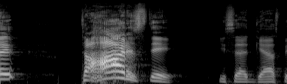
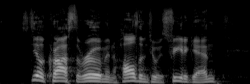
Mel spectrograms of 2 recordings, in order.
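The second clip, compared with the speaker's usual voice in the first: ordinary delivery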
